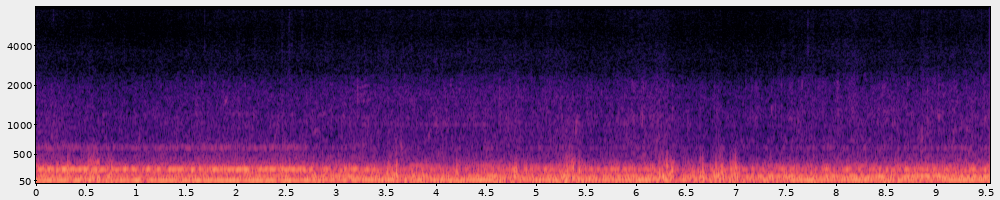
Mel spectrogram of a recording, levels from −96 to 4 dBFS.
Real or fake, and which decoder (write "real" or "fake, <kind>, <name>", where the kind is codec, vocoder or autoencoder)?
real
